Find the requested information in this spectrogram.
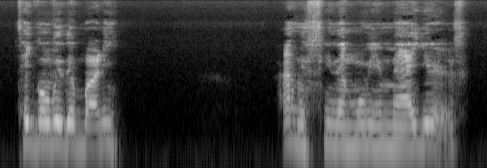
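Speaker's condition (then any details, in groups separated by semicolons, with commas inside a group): Cerebral palsy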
